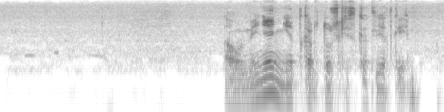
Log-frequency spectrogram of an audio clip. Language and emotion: Russian, neutral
